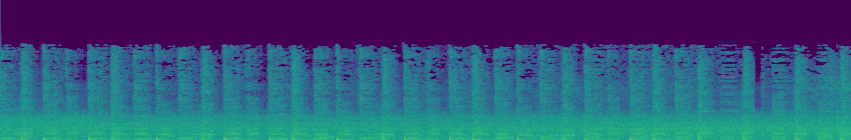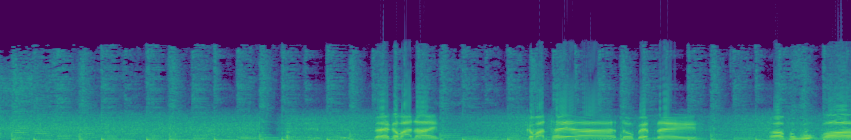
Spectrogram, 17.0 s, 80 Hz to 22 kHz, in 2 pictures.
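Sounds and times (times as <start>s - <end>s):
deep kick drum beat: 0.0s - 6.9s, 8.9s - 17.0s
held synth notes: 0.0s - 16.8s.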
